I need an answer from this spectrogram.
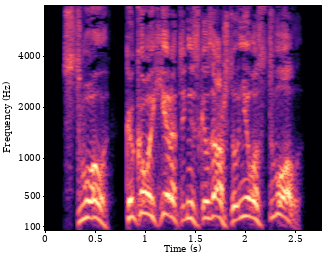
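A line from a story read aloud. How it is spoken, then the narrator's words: Man's angry yell. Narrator (Russian): Второй мужик заорал на сопляка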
